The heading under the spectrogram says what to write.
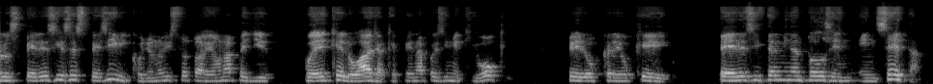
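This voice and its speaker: A man's voice: high voice, bright, forceful tone. A man with a Colombian accent teaching a spreadsheet class, explaining step by step with chatty asides. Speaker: spreadsheet course instructor. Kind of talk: live online class.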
